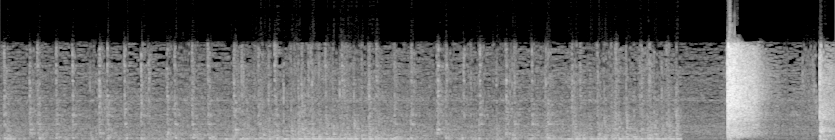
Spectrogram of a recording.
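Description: Background music with a light percussive beat, then, near the end, a single sharp, loud balloon pop.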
